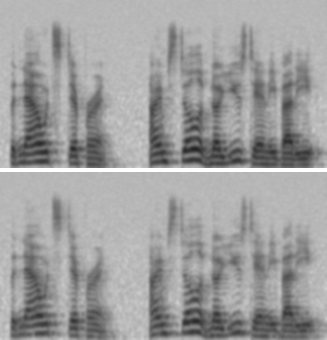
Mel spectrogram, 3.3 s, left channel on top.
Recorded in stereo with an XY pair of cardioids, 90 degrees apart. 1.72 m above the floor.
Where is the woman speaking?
35° left, 1.0 m.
